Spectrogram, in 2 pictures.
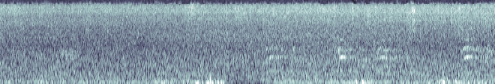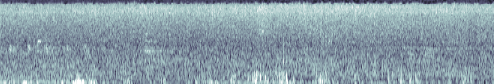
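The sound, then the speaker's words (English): Wind blows steadily through trees on a sunny day, leaves rustling in a continuous wash of noise with low rumbling gusts swelling now and then, heard outdoors with no one speaking. “Maybe notice the wind blowing through the trees, the sun trickling.”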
